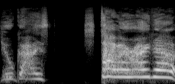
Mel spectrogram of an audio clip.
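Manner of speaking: play-acted very high, shrill, loud scream. A parent retells screaming at their young kids during bath time; retelling own loud screaming. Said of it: "I started screaming really loud".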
